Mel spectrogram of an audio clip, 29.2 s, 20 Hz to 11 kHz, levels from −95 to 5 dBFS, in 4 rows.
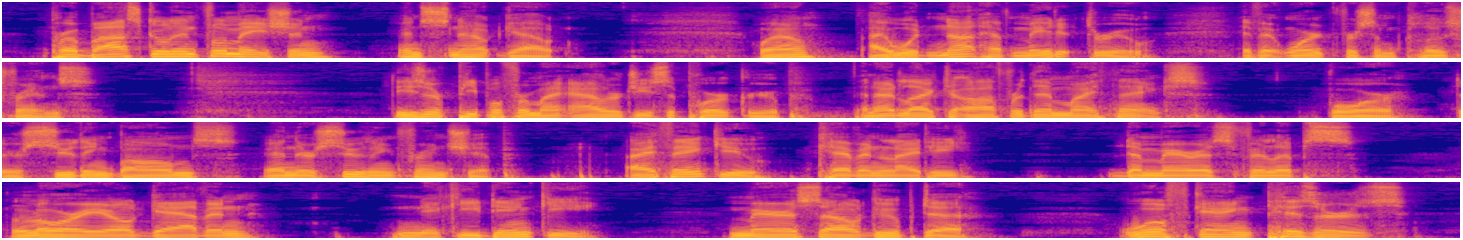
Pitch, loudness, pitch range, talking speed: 105 Hz, -14 LUFS, 95-115 Hz, 120 wpm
